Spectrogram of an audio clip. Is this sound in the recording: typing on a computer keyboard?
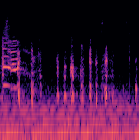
no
